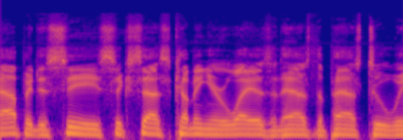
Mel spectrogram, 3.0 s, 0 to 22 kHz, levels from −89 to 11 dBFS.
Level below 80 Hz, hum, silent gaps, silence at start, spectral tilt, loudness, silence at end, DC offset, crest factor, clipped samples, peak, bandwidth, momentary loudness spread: -46 dBFS; none; none; 0 s; -5.5 dB/octave; -20 LUFS; 0 s; under 0.1%; 18 dB; under 0.1%; -2 dBFS; 14 kHz; 3 LU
